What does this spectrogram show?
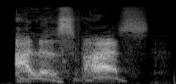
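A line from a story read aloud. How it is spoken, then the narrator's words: Thundering. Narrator (German): donnerte Hagrid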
